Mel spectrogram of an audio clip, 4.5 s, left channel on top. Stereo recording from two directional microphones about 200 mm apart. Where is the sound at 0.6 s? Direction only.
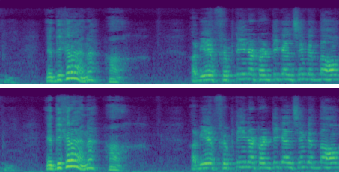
55° right (ahead or behind).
